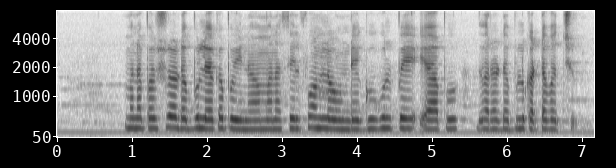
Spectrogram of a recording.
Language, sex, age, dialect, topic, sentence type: Telugu, female, 25-30, Telangana, banking, statement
